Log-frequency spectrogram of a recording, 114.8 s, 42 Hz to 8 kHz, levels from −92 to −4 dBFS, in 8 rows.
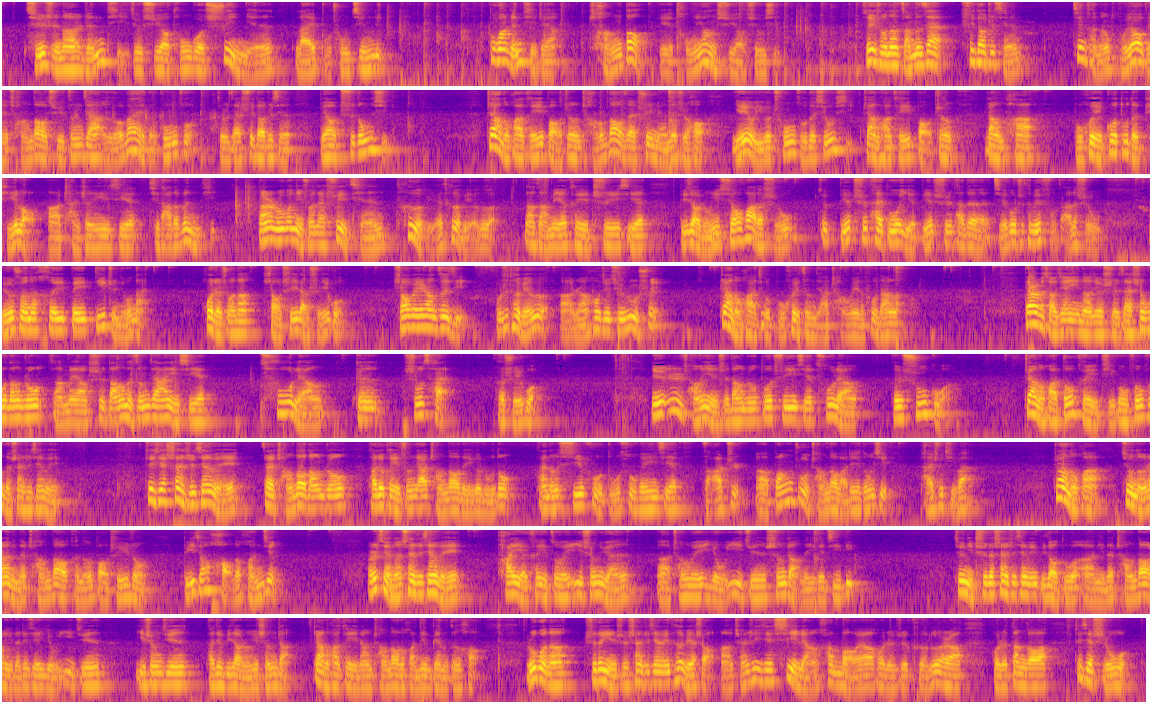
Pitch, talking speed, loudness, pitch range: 125 Hz, 255 characters per minute, -18 LUFS, 115-150 Hz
